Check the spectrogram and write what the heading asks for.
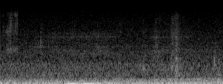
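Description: Steady low background rumble, with a few faint light clicks.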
